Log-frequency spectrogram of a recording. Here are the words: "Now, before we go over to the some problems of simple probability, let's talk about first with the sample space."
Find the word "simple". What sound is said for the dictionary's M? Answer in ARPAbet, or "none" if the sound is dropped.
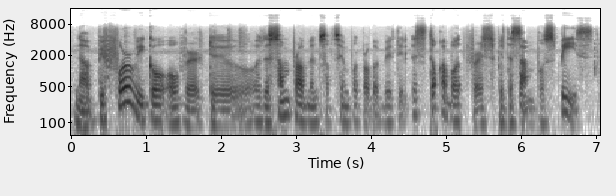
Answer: M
